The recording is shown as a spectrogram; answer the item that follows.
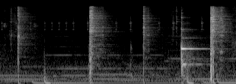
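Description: Three sharp clinks of a metal garlic press and a knife against a ceramic bowl as pressed garlic is scraped off, under faint background music.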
